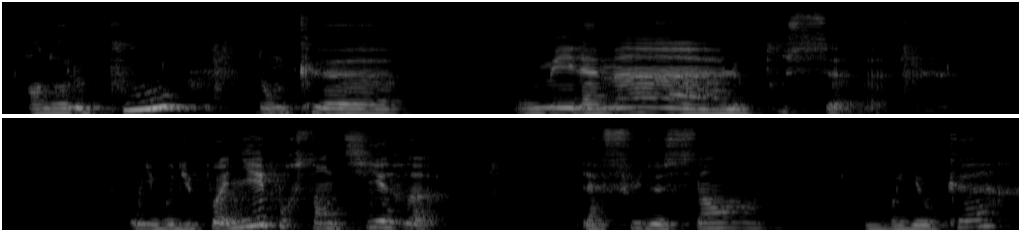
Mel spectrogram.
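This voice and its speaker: Slow-speaking woman teaching music. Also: deep voice. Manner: slow, explanatory, breaks into singing and counting beats. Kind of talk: spoken music lesson with sung examples.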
